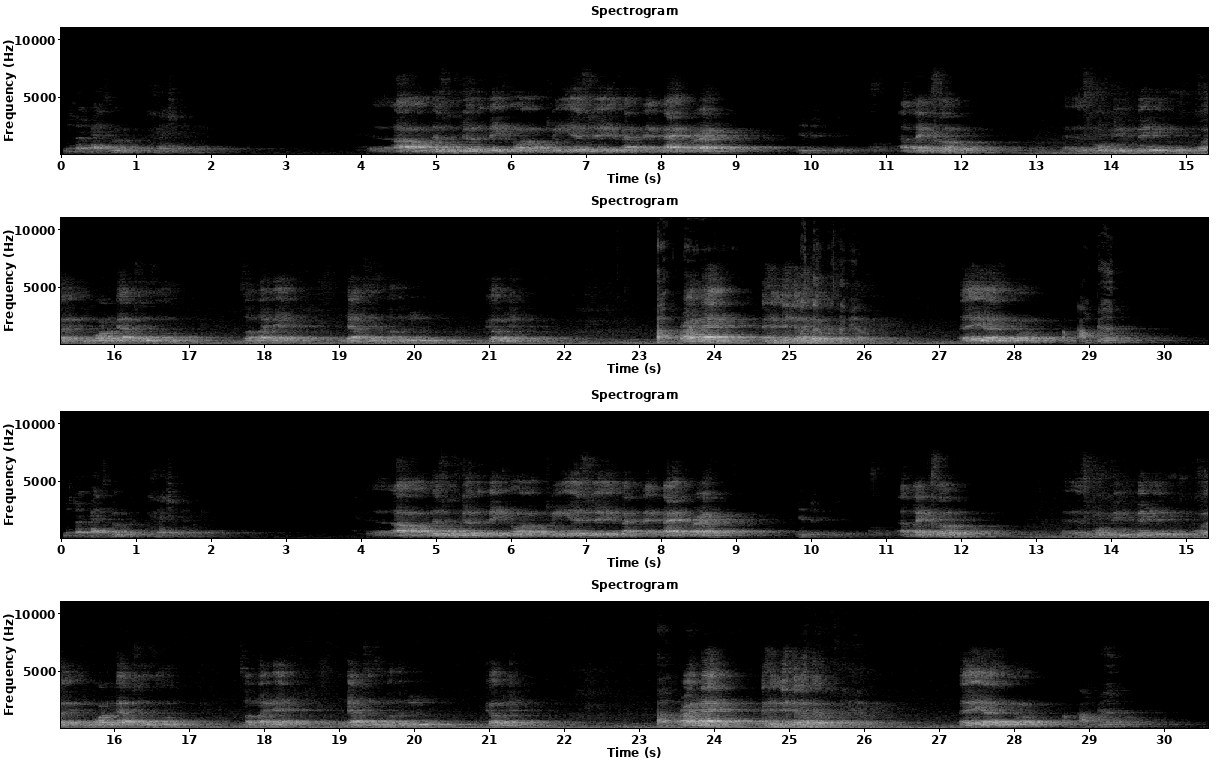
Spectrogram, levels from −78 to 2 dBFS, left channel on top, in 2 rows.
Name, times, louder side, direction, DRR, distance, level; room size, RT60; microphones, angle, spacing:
voice 1, 0.0-0.7 1.2-1.8 9.8-10.4 22.6-22.9, right 2 dB, 35° right, -5 dB, 0.3 m, -41 dB
voice 2, 4.0-8.7 10.7-10.9 11.1-12.1 13.3-16.9 17.7-18.4 18.7-20.3 20.9-21.4 22.2-22.3 23.5-24.1 24.6-25.4 27.2-28.3, equal, 75° right, -10 dB, 1.3 m, -29 dB
Church bell, 12.5-27.5, equal, 50° right, 0.9 m, -39 dB
voice 3, 23.2-24.3 25.1-26.1 28.6-29.3, left 3 dB, 70° left, 4 dB, 0.3 m, -35 dB
4.2 x 2.1 x 2.9 m, 2.3 s
head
